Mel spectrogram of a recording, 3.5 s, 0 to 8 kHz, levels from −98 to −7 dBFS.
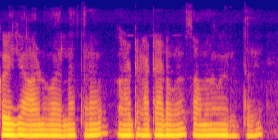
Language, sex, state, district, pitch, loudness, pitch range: Kannada, male, Karnataka, Koppal, 115 Hz, -17 LUFS, 115-120 Hz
